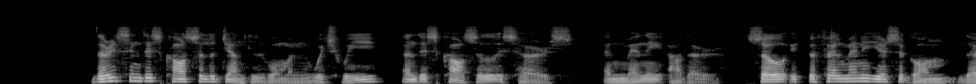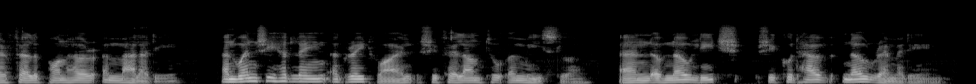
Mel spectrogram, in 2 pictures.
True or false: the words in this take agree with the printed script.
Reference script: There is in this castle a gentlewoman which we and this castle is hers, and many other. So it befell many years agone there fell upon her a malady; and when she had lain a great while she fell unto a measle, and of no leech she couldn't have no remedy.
false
